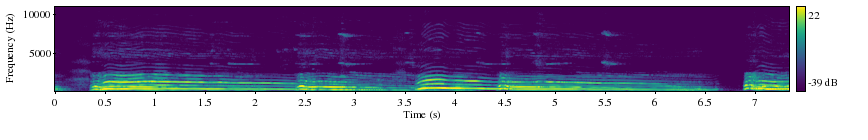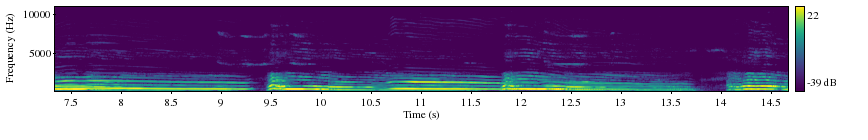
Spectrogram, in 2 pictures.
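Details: German Shepherd singing for its owner: a series of long, wavering, harmonic howls, each lasting about one and a half to two and a half seconds, some bending upward then sliding down, repeated with brief breaths between.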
